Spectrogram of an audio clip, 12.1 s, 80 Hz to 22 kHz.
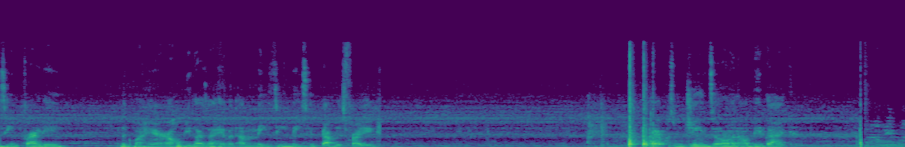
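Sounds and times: running toilet hiss: 0.0 - 12.0.

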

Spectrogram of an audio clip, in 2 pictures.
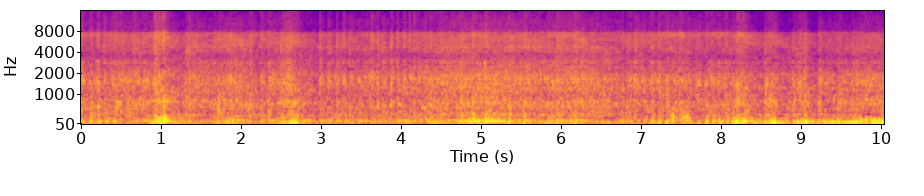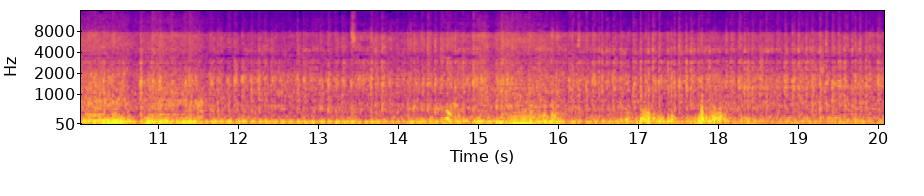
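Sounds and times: vehicle engine low rumble: 0.0 - 20.0.

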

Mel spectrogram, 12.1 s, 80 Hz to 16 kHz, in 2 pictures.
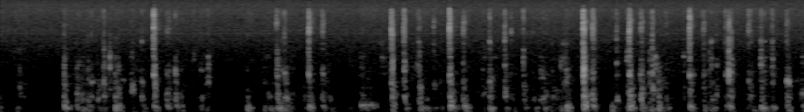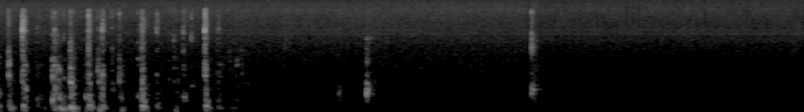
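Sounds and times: typing on computer keyboard: 0.5 - 7.8.

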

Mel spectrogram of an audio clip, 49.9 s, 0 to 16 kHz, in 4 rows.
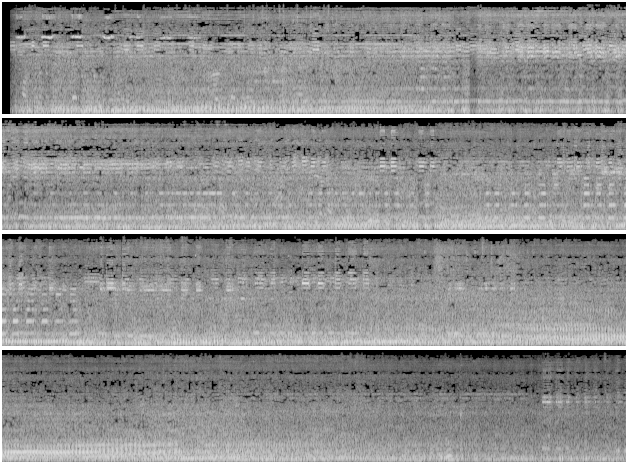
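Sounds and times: road traffic passing: 0.0 - 49.9
vehicle horns honking: 0.2 - 37.5, 45.0 - 49.9
people's voices: 3.8 - 6.8.

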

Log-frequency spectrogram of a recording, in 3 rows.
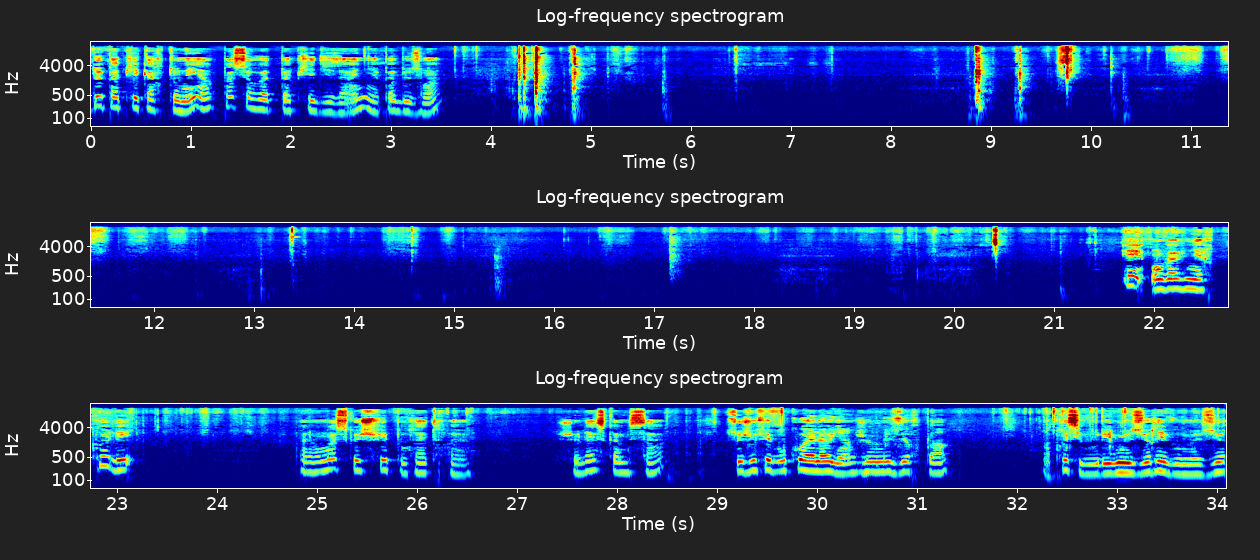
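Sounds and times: paper rustling and rubbing: 10.6 - 12.6, 14.2 - 15.2, 21.4 - 24.8.

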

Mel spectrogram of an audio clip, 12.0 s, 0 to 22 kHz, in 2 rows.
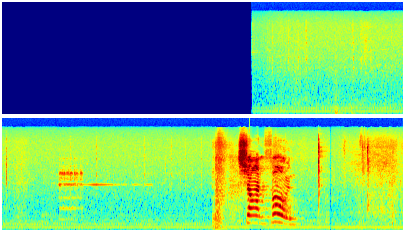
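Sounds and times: steady low hum: 3.8 - 12.0
electronic phone beeps: 6.8 - 8.4
thin high tone: 6.8 - 8.4.

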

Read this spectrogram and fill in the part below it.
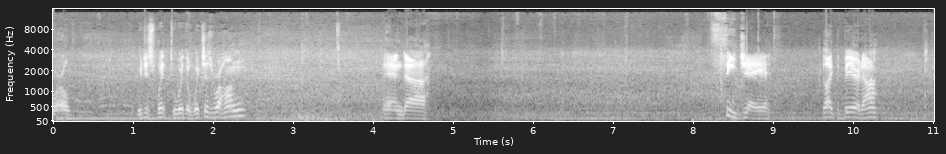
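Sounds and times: car engine idling: 0.0 - 11.0
faint outdoor background noise: 0.0 - 11.0.

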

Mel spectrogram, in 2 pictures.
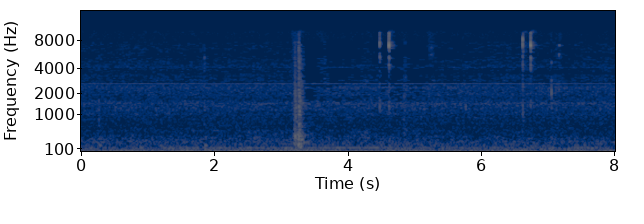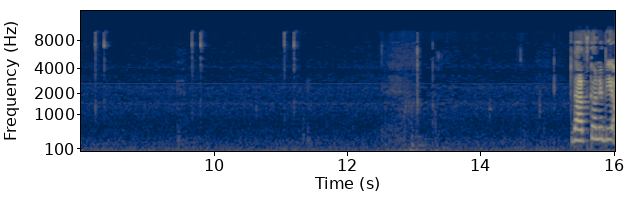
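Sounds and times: low steady hum: 0.0 - 16.0
faint computer mouse clicks: 4.4 - 4.8, 6.6 - 7.3, 8.2 - 8.5, 9.6 - 10.0, 11.0 - 11.5.

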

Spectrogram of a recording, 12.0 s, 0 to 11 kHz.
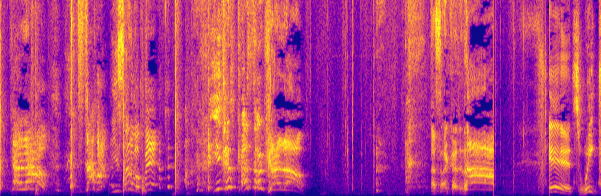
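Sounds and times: padded bat smacking person: 0.0 - 1.7, 2.4 - 3.9
people shouting: 0.2 - 1.0, 9.3 - 9.9
people laughing: 3.0 - 4.8.

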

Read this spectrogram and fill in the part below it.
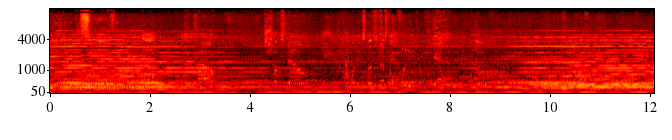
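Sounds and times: organ holding chords: 0.0 - 12.0.

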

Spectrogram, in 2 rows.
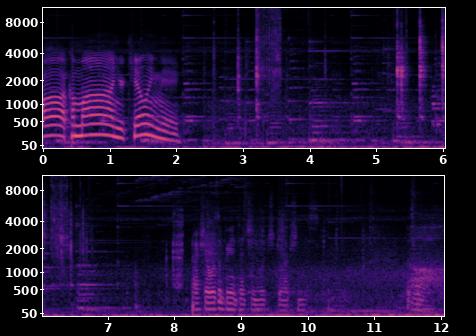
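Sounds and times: light tinkly background music: 0.0 - 12.0.

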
